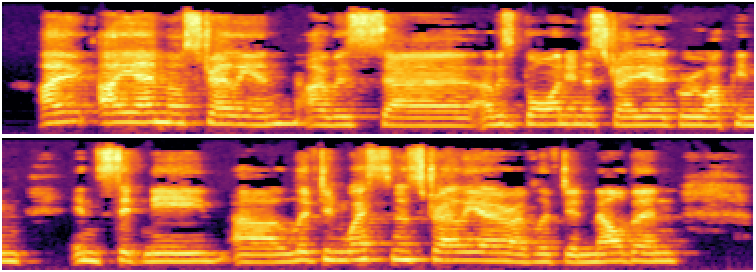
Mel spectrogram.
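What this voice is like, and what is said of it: Australian accent, somewhat English-sounding. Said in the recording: “that's not an American accent. ... it sounds quite English, a bit Aussie.”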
